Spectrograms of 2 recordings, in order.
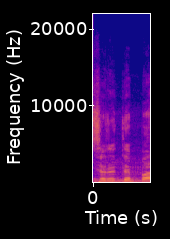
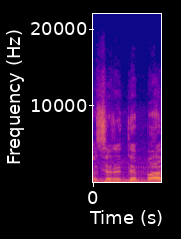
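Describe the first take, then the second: First: The negative 'ne' sound is clearly pronounced. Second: The same.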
